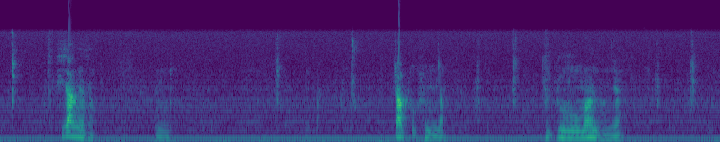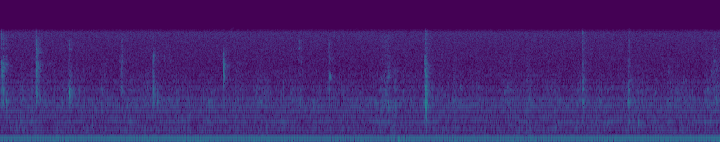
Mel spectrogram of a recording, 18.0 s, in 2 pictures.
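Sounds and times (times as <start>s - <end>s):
steady low hum: 0.0s - 18.0s
wet chewing: 3.4s - 4.6s, 5.4s - 7.0s, 8.0s - 12.0s, 12.6s - 14.9s.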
